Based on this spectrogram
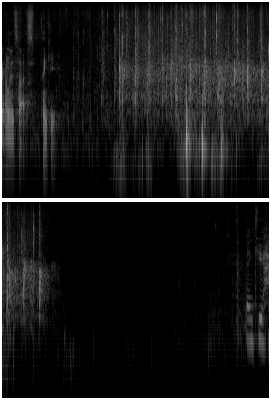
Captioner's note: applause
